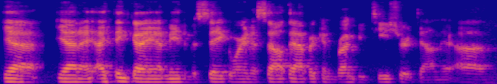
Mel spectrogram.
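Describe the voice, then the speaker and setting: A man's voice: on the low side, little pitch movement, fairly quick, sharp tone, lo-fi sound, a little hiss or hum. A man speaking as a guest expert in a podcast interview, talking confidently and with emphasis.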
